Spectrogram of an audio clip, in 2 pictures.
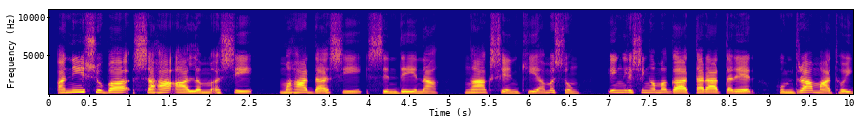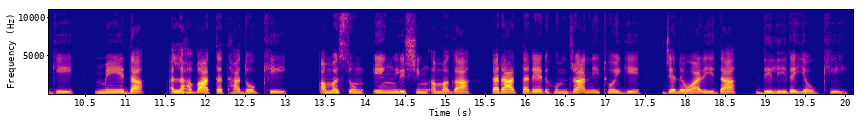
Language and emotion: Manipuri, neutral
